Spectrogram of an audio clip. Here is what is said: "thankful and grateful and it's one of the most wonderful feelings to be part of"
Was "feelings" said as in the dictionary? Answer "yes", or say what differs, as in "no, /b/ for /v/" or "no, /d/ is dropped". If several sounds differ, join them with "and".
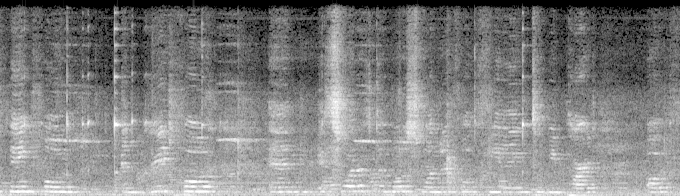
no, /z/ is dropped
